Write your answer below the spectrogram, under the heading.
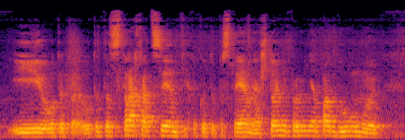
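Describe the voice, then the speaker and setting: With audible room echo, a man speaks at a medium pitch in a dark, mellow tone. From Moscow, Russia. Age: 20s. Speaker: recovering addict, AA speaker. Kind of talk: personal testimony.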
